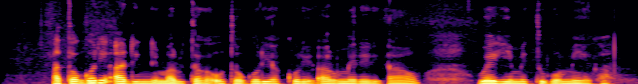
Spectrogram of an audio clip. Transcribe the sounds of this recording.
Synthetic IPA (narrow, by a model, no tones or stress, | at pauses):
atɔːɡɔɾia̰ʔadinema̰ɾutaɣa̰ʔo̰tɔ̰ɡɔɾiakoɾeʔaɾomeɾeɾiʔaɔ | weɣiemetuɣɔmeɣa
